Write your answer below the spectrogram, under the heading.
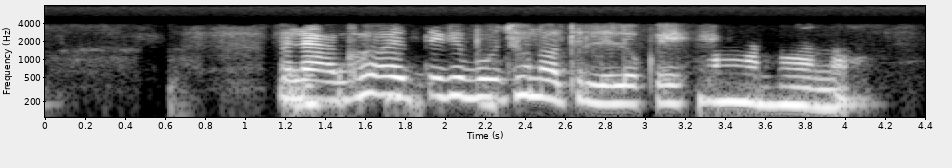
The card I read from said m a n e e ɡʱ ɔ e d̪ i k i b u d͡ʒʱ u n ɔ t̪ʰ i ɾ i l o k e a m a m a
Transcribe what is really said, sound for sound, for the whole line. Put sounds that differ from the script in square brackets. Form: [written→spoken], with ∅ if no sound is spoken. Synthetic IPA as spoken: m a n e [e→a] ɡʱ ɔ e [d̪→t̪] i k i b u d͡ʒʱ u n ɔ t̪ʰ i [ɾ→l] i l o k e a [m→n] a [m→n] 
